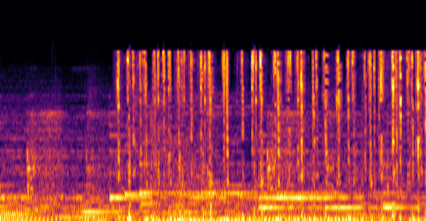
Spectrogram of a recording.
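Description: Rapid computer-keyboard typing clicks over background music. The typing starts about a second in.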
